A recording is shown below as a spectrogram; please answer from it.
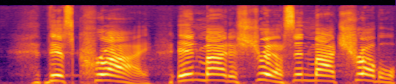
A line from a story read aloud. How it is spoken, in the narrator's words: I cried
